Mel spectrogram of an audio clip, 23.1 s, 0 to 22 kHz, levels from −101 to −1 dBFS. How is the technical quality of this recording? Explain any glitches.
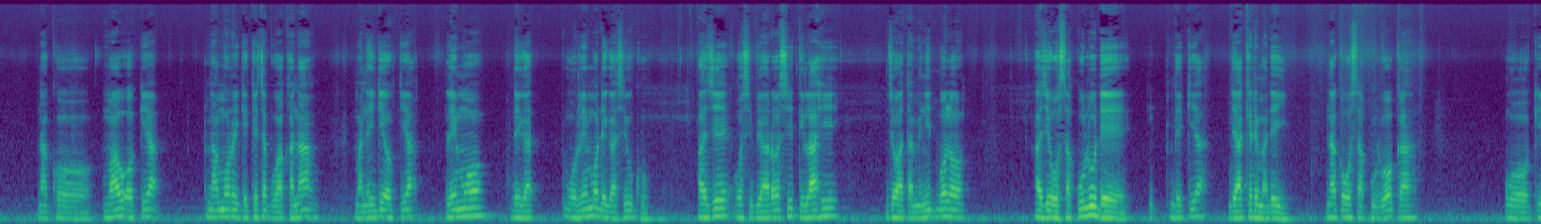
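No technical glitches are audible anywhere in the recording, and the signal holds steady throughout without any disruption.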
